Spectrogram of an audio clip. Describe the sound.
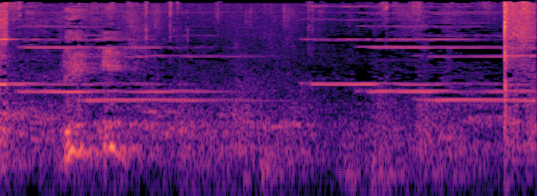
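An electric bell rings in the Latvian parliament to call a vote. It is a sustained, faint ringing tone that runs through the whole clip, with voices murmuring beneath it.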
